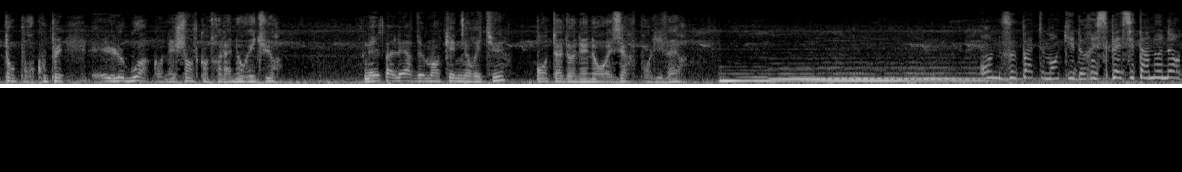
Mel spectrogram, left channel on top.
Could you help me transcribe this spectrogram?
pour couper le bois qu'on échange contre la nourriture. Vous n'avez pas l'air de manquer de nourriture? On t'a donné nos réserves pour l'hiver. On ne veut pas te manquer de respect. C'est un honneur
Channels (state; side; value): silent; right; digital silence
